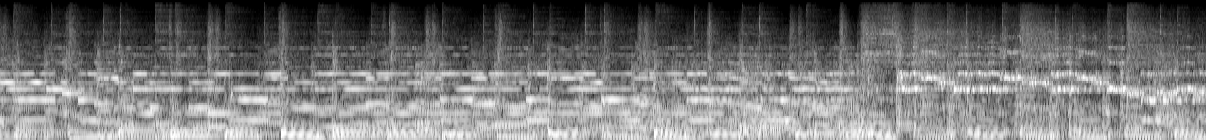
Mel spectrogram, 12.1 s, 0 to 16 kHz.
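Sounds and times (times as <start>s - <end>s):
bass line: 0.0s - 12.0s
drums: 0.0s - 12.0s
held organ chords: 0.0s - 12.0s.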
